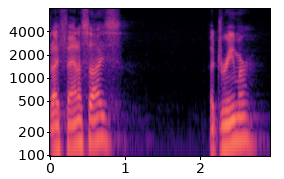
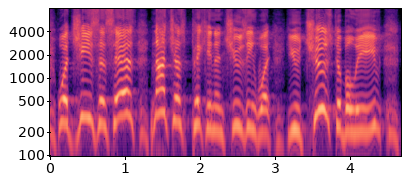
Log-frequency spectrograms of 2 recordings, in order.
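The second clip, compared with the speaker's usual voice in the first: high, loud revival cry; preaching at full force; 9 semitones higher, 12 dB louder than usual. Acted. Pastor calling his church to praise, shouting. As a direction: lift the room with every phrase. Preacher expounds Hebrews loudly.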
